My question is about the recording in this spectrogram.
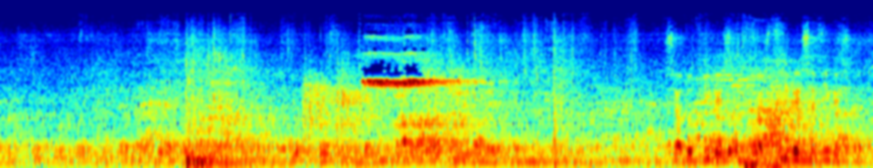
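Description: Murmur of voices echoing in a large sports hall during a sambo bout, with a thud about two seconds in and a short high-pitched tone, like a whistle or beep, about halfway through.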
